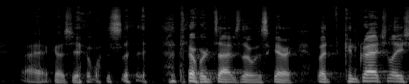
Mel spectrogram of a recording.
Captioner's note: laughs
